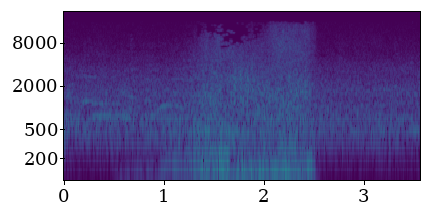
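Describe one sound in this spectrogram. A loud rushing whoosh sweeps past.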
